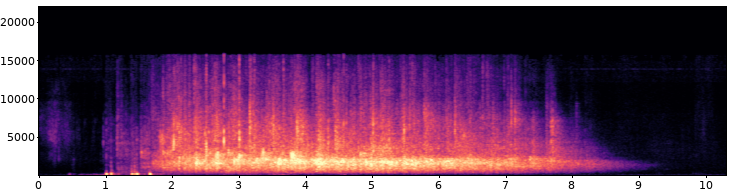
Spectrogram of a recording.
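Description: Audience applauding in a large church: the applause swells quickly, holds steady for several seconds, then dies away near the end. Just before it, about a second in, come a few sharp knocks as the handheld microphone is put down.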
